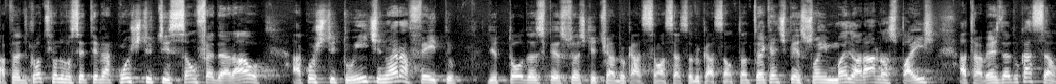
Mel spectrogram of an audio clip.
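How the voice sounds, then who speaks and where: His pitch is fairly high and varies in an ordinary way. The man talks very fast. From Bahia, Brazil. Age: 60s. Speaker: business association president. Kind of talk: interview.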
